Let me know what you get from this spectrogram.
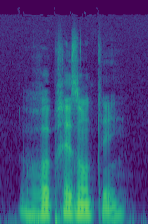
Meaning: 1. to represent (to be the representative of) 2. to represent (to show, as a replacement) 3. to represent; to re-present; to present again
- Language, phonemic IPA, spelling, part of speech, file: French, /ʁə.pʁe.zɑ̃.te/, représenter, verb, Fr-représenter.ogg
